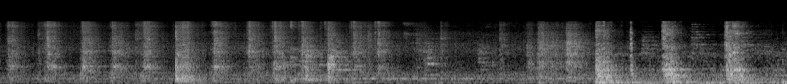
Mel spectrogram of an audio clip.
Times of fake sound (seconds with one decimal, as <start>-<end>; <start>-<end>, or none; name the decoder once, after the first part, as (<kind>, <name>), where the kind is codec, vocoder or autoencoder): 0.0-4.7 (codec, DAC)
